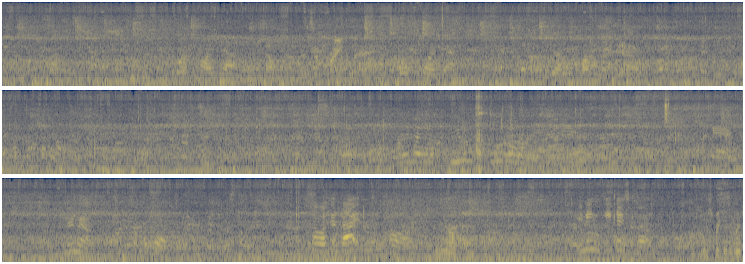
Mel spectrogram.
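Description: A crowd of people chat outdoors all around.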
